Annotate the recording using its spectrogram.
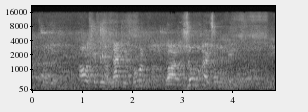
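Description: An elderly man speaks with animation to a group in an echoing hall.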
